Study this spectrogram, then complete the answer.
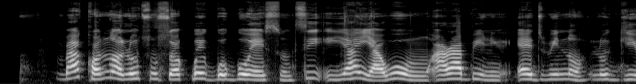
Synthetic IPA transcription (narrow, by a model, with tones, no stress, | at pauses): ba˦kɔ̃˨˦nã˦˨lo˦tũ˦sɔ˧k͡pe˦ɡ͡bo˧ɡ͡bo˧ɛ˨sũ˨ti˦ʔi˦˨ja˨˦i˦˨ja˨wo˦o˦˨wũ˧ʔa˧ɾa˦bi˦˨nĩ˨˦ɛ˦dwĩ˧˦nã˦˨lo˦ɡi˦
